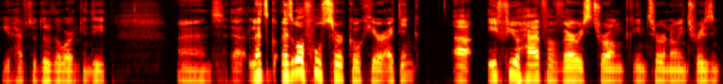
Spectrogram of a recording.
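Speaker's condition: No condition

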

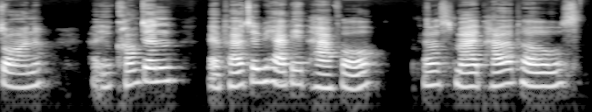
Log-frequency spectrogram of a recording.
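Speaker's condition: Down syndrome; intellectual disability

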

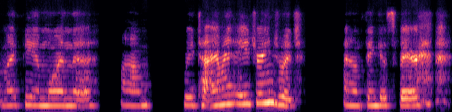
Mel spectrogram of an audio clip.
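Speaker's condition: ALS, limb onset; onset in arms and legs

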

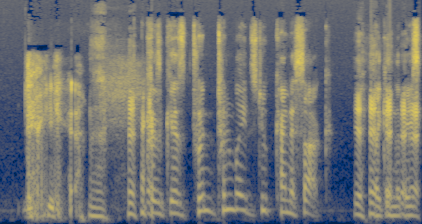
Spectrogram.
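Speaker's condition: No condition

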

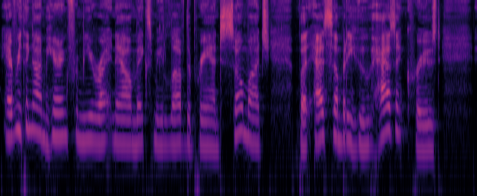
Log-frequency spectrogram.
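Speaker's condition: No condition

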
